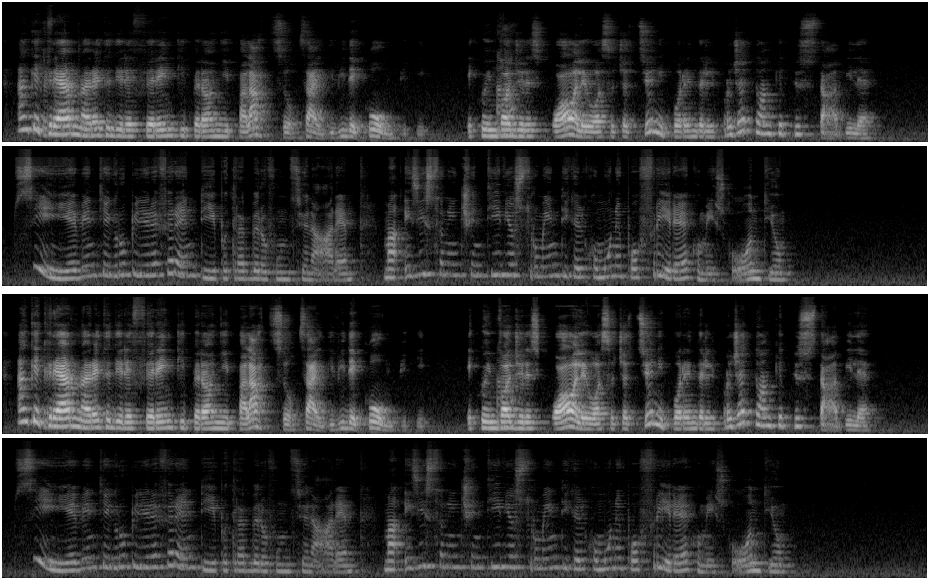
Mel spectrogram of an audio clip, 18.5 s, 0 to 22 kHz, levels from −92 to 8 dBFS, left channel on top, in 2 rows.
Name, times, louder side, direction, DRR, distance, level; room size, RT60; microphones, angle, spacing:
voice 1, 0.2-3.9 4.7-8.7, right 3 dB, 65° right, 1.0 m, -28 dB
voice 2, 9.4-17.1, left 1 dB, 25° left, 1.3 m, -40 dB
12.5 x 9.1 x 3.4 m
head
